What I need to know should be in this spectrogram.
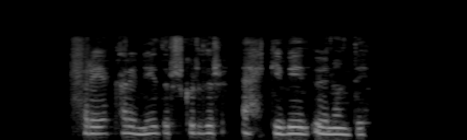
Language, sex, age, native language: Icelandic, female, 30-39, Icelandic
